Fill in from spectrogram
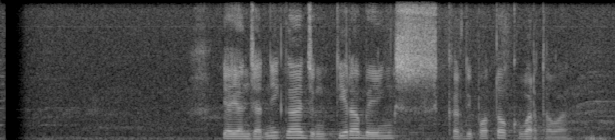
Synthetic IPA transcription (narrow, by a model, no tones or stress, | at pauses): jajand͡ʒat̪̚nikad͡ʒɨŋt̪iɾabɛŋskɨrd̪ipɔt̪ɔkuwart̪awan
